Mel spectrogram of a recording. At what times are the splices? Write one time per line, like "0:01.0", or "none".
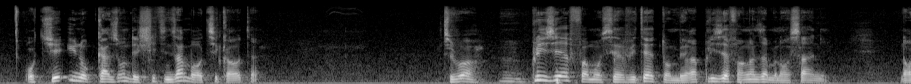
none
